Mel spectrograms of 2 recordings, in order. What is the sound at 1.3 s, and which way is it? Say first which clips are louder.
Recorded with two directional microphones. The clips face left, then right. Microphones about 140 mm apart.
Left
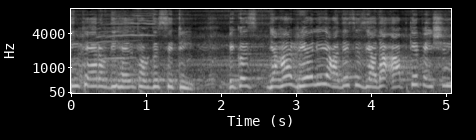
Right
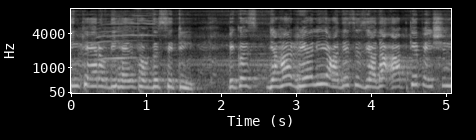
A woman's voice: left 2 dB; 15° right (ahead or behind).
